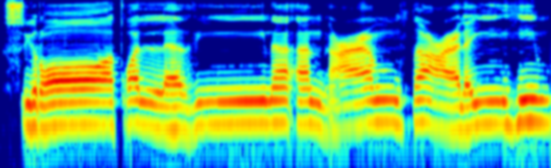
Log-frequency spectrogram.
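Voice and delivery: teacher's model recitation; slow Quran recitation. Shown as a demonstration. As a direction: join صراط الذین انعمت علیہم slowly, long vowels. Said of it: "اکٹھا پڑھ لیتے ہیں".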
